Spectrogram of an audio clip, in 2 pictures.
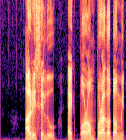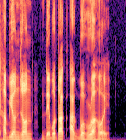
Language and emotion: Assamese, neutral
